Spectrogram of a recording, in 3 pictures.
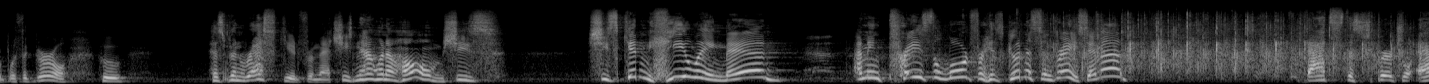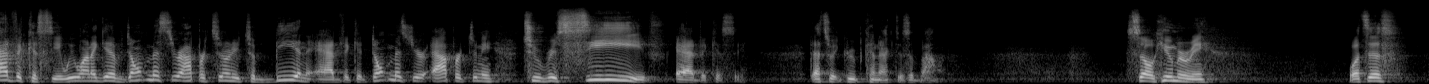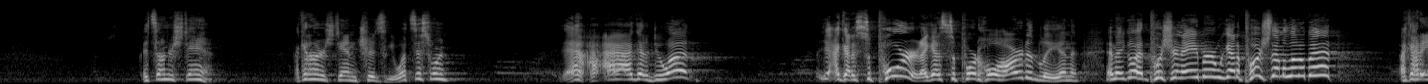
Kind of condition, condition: setting, large echoing room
